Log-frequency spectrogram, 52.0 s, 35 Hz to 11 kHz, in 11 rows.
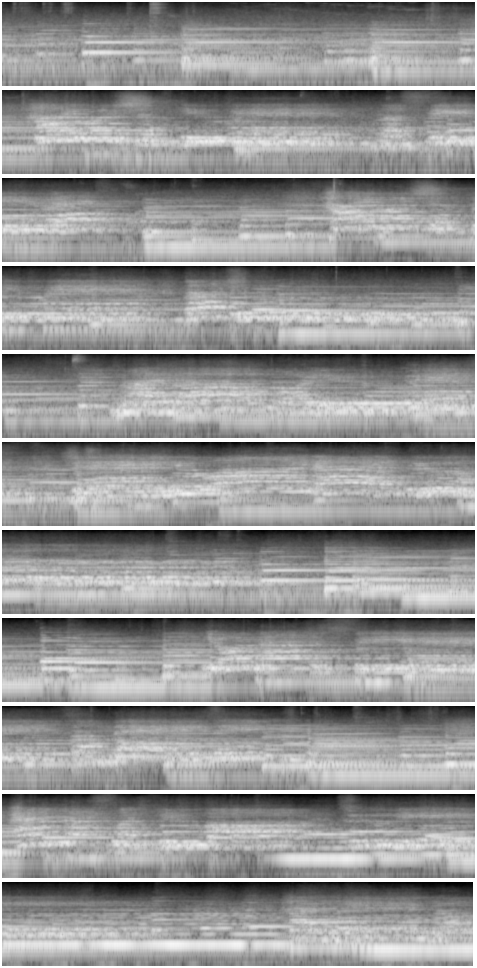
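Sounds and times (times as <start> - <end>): choir singing gospel song: 3.6 - 32.5, 33.5 - 52.0.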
